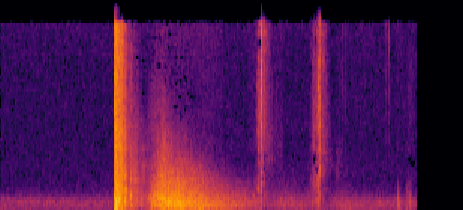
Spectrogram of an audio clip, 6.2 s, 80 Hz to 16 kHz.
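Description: A single shot from a 12-gauge pump shotgun firing a one-ounce rifled slug: a sharp, loud report about a second and a half in, followed by its echo rolling away and fading over about two seconds. Then come two sharp clacks a bit under a second apart from the pump action being worked, and a couple of small ticks.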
